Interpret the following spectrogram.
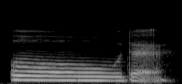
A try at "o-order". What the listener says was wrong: Ka o order. O o order. o order. Yes, you will still have to repeat that first syllable. O order. So that is only when the vowel has an R. Or another thing is, for example, it's three letters. The first syllable is three letters.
